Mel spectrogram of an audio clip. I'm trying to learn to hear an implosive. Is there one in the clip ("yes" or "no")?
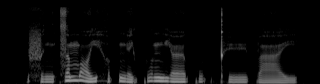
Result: no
